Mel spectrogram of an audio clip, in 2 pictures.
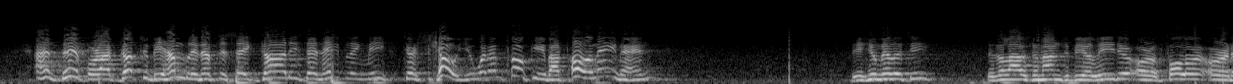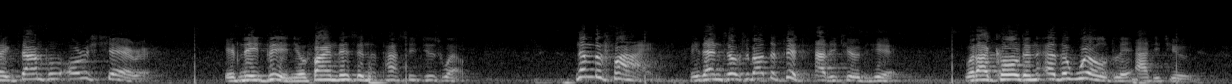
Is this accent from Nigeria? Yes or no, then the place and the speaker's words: no; United Kingdom; now in United States; no, I'm British. My citizenship is in Britain, but I'm a resident down here at the moment in the United States of America.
